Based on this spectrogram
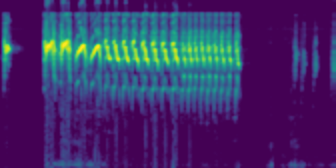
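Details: Lure recording of a sunbird song meant to make birds sing: a single high note, then a rapid two-second trill of repeated high rising-falling notes, ending with a few faint chips.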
